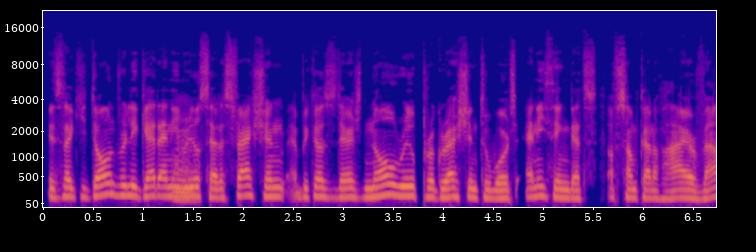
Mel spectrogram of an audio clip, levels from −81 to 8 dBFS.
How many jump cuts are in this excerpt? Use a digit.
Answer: 1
